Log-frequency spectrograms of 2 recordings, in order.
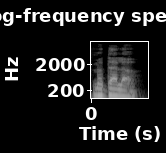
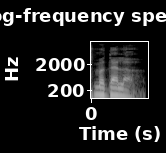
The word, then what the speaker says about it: Modelo: a Central American country you should be able to pronounce Modelo it shouldn't be too difficult to pronounce mabella if your spouse is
